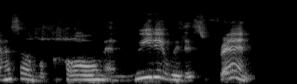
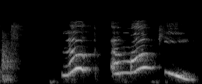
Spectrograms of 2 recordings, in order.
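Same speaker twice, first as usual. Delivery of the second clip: put-on high excited little girl's cry; a child calls out in delight; shouting girl; slower than usual. A narrator's reading. Girl in story hour shouting at the monkey, high and excited. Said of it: "shouted the girl".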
